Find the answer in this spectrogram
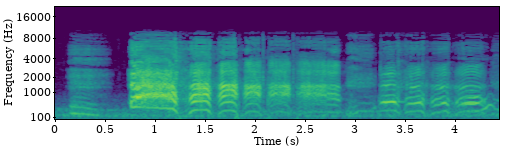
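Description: A person's voice making wordless gasping sounds: a sharp breathy gasp about a second in, then a rapid run of short pitched cries about five a second, and a shorter run near the end.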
